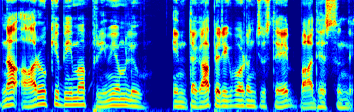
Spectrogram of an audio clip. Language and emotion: Telugu, sad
